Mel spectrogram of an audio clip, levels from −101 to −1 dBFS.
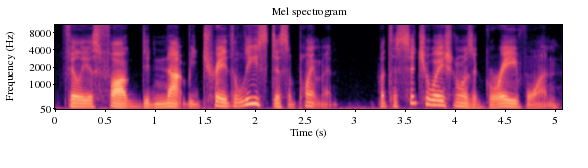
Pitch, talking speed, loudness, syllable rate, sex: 140 Hz, 175 wpm, -20 LUFS, 5.3 syllables/s, female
